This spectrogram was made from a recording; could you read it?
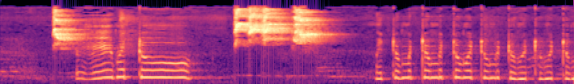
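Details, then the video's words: Alexandrine parakeet kept as a talking pet: several drawn-out, voice-like phrases, then a quick run of short choppy syllables repeated several times a second, all harmonic and speech-like, recorded in a room. "Talking Parrot / Bolne wala mitthu"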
